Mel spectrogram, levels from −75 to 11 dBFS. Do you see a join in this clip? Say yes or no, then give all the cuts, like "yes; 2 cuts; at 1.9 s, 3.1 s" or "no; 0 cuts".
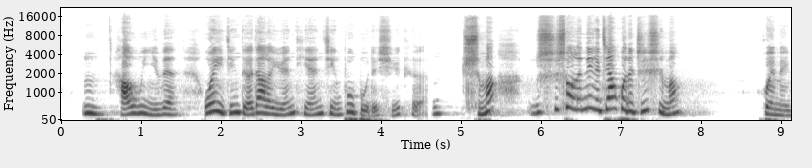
yes; 1 cut; at 4.6 s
